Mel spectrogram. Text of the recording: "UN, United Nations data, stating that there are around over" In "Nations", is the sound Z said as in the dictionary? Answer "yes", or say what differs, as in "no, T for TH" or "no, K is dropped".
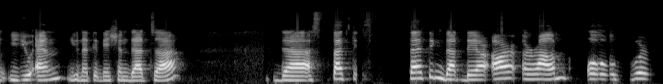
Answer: no, Z is dropped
